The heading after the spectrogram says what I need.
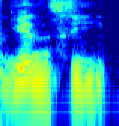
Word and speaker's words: Gen SY: ciptakan satu generasi yang kita sebutnya adalah gengsi gennya gen SY gitu ya kita bacanya orang biar aja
